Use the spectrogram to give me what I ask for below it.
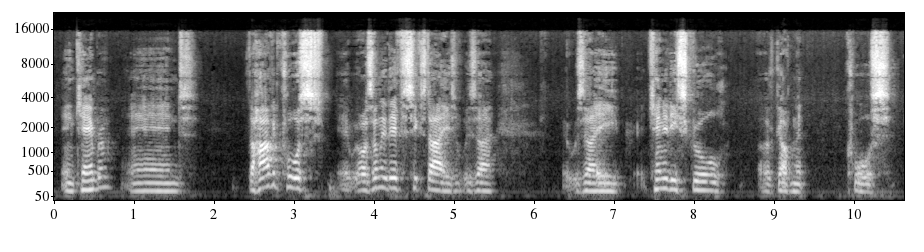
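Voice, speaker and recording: A man in his forties with an Australian accent, answering interview questions in a relaxed, measured way. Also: mid-range voice, vocal fry, a little hiss or hum, rough recording. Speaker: podcast guest.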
